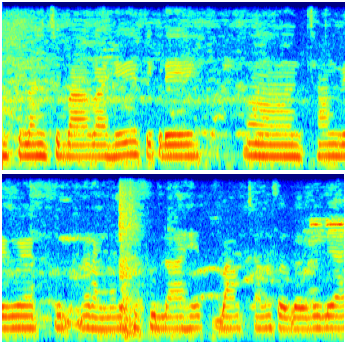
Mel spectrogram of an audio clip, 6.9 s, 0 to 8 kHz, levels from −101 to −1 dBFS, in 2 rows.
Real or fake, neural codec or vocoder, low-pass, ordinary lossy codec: real; none; 7.2 kHz; none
